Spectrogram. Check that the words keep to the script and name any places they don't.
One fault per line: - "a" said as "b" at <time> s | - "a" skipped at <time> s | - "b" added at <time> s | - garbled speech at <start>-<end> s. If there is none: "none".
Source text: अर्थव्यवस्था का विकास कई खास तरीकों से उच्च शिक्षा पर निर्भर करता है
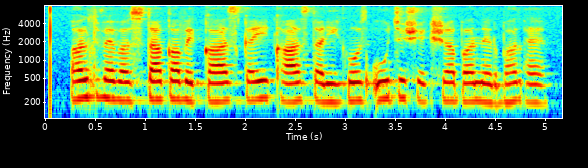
- "से" skipped at 3.1 s
- "करता" skipped at 4.7 s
